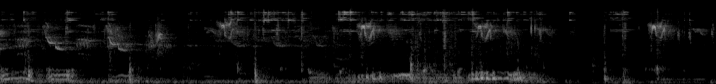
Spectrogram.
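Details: Male pigeon cooing in low, throaty bursts, with wing flutters, busy chirping of other birds and a voice in the background.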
